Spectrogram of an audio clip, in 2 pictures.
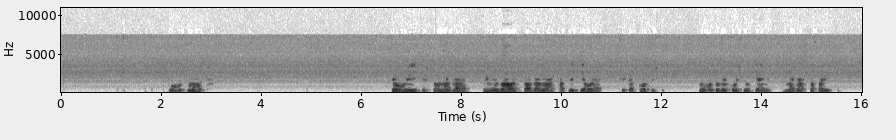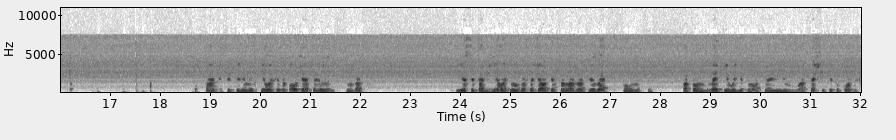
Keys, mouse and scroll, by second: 1.2-1.8 drag, 5.0-16.3 drag, 17.7 ctrl+z, 19.2-19.7 middle drag, 20.3-20.7 middle drag, 20.9 shift+middle drag, 23.9-24.7 middle drag, 26.2-27.1 middle drag.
